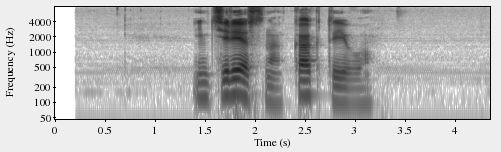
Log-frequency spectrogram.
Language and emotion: Russian, neutral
